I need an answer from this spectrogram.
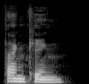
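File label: "thanking", British English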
